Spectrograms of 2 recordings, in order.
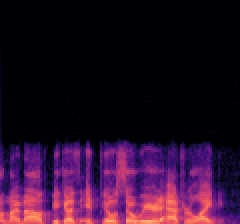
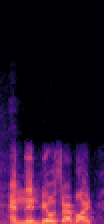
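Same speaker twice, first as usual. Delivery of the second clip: normal talking voice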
